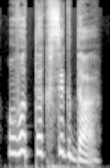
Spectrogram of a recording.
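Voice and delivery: a touch of exasperated disappointment; upset. A narrator's reading. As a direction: lament it, drawing the words out. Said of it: "Леди Сент-Мор была расстроена".

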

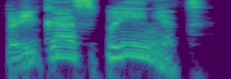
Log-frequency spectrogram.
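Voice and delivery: high chirpy robot voice; squeaky droid voice. Acted. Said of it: "неуместным высоким голосом".

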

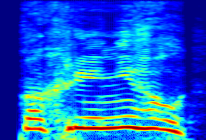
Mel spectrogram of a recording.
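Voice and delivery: high, indignant exclamation; breathed-out outrage. A narrator's reading. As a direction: blurt it high in disbelief. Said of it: "выдохнул он".

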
